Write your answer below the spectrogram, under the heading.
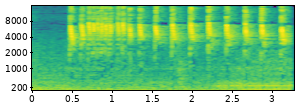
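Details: Sooty-headed bulbul masteran with coarse, rapid 'ngebren' filler for training songbirds. Brief quiet, then a burst of quick high chips that settles into evenly spaced sharp buzzy notes about every quarter second.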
